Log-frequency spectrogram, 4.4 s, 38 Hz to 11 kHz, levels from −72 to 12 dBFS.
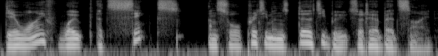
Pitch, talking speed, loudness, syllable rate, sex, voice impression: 110 Hz, 190 wpm, -19 LUFS, 4.9 syllables/s, male, masculine, middle-aged, thick, slightly relaxed, powerful, hard, raspy, intellectual, sincere, calm, mature, wild, lively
